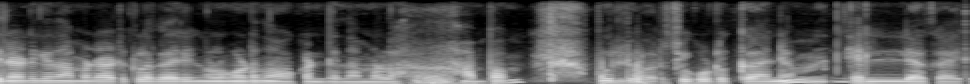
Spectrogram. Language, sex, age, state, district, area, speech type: Malayalam, female, 45-60, Kerala, Idukki, rural, spontaneous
